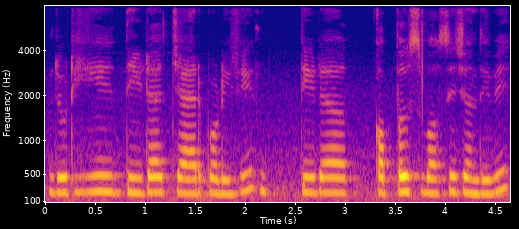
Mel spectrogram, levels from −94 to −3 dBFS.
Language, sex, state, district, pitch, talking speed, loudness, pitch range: Odia, female, Odisha, Khordha, 230 Hz, 115 wpm, -19 LUFS, 220-235 Hz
